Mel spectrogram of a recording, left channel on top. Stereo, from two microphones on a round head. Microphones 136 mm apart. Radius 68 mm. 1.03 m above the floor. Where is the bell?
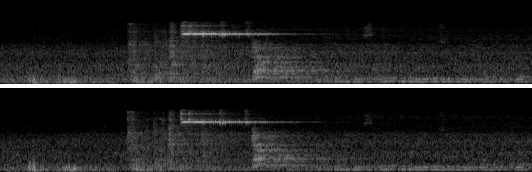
55° right (ahead or behind), 6.5 m.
